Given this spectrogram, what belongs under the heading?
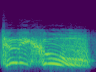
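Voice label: Serbian enemy detected mood high; speech; War Thunder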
